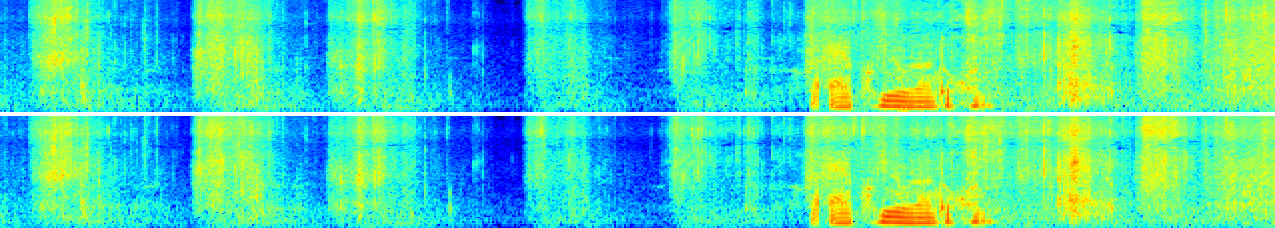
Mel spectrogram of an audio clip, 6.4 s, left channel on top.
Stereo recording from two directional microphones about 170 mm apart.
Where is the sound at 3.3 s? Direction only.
Centre (ahead or behind).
